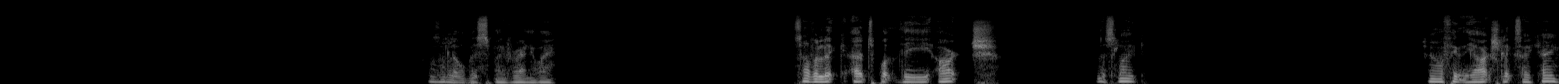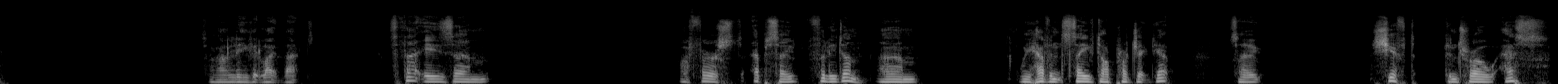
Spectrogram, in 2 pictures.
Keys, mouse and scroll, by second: 1.1 n, 2.3 Tab, 2.8-5.9 middle drag, 8.6-11.4 drag, 11.4-14.4 middle drag, 14.7-15.3 scroll up 1, 15.3-17.1 middle drag, 17.1-18.3 scroll down 11, 18.3-20.6 middle drag, 20.6 click, 22.4 click, 22.8 click, 23.5 scroll down 2, 23.9 click, 24.8-25.3 shift+middle drag, 25.3-28.7 scroll down 4.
